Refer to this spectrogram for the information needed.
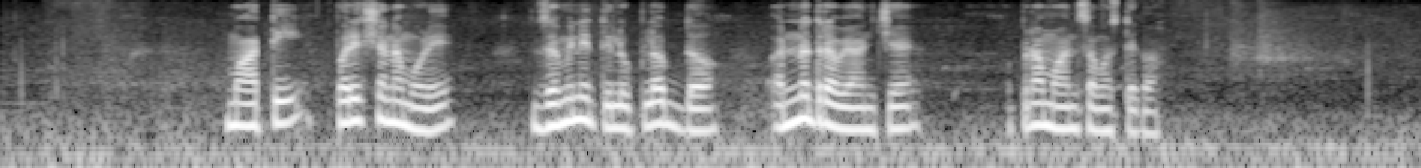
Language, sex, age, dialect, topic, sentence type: Marathi, male, 18-24, Standard Marathi, agriculture, question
